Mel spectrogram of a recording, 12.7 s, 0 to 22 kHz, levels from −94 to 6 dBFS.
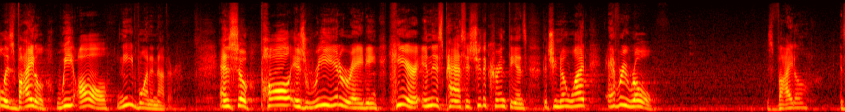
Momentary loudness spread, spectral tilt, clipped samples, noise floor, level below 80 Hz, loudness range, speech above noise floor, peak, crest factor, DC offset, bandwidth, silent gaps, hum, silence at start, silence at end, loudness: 11 LU; -4.5 dB/octave; under 0.1%; -58 dBFS; -78 dBFS; 6 LU; 33 dB; -4 dBFS; 22 dB; under 0.1%; 19.5 kHz; none; none; 0 s; 0 s; -26 LUFS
